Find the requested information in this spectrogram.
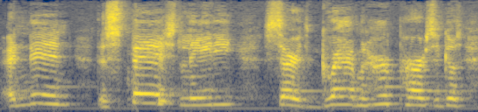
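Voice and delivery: normal talking voice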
